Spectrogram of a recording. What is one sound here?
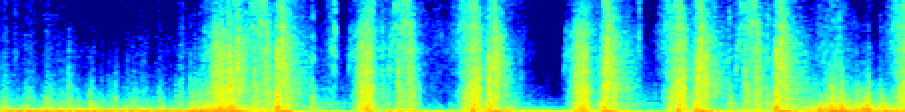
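Blows and thuds land in a fight.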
